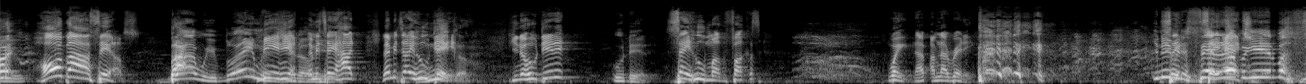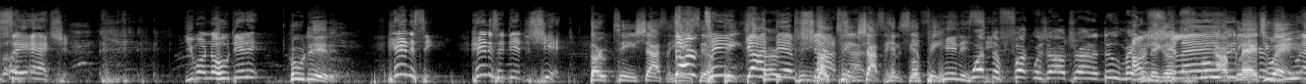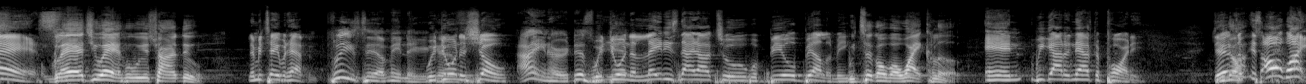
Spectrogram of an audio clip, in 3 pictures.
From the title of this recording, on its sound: LIVE in Houston!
